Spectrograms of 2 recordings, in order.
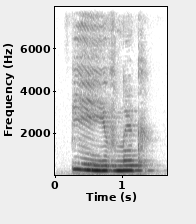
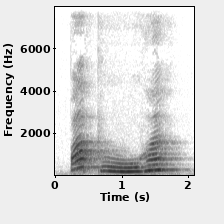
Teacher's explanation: як ми вимовляємо звук п міцно стиснувши губки так і повітряний струм розриває перешкоду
